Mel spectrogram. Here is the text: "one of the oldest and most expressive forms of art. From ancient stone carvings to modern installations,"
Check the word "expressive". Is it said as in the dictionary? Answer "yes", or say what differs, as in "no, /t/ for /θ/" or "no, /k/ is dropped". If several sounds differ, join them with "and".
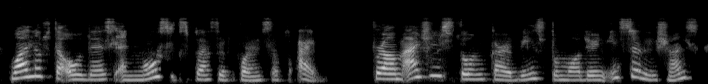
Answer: no, /l/ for /ɹ/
